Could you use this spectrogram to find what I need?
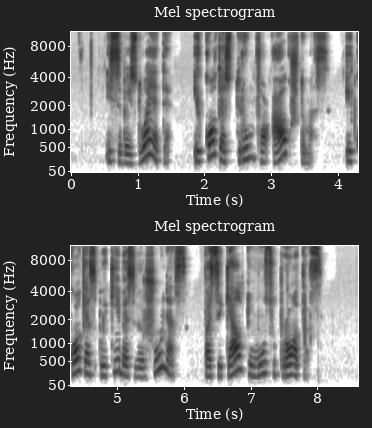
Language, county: Lithuanian, Klaipėda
